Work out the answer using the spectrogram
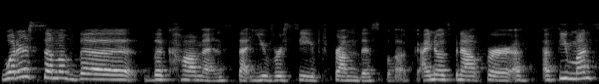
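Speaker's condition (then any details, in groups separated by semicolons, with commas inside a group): No condition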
